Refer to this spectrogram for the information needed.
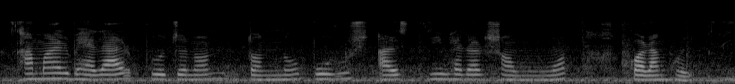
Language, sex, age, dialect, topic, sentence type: Bengali, female, 18-24, Rajbangshi, agriculture, statement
